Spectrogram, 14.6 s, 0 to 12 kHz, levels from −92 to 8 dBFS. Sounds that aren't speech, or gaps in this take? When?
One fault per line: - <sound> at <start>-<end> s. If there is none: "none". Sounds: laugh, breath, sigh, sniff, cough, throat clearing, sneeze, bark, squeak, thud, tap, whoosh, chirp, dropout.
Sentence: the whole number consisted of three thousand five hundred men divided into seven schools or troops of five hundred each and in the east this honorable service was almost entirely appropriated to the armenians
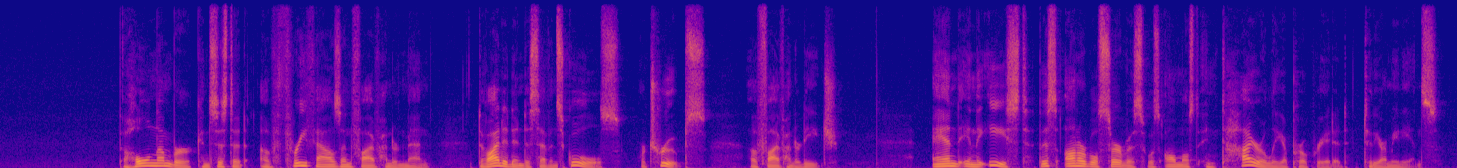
none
